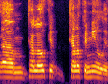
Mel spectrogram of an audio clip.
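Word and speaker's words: Talokan: And in the end, also in the final battle, he's not even like destroying Telecanil.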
